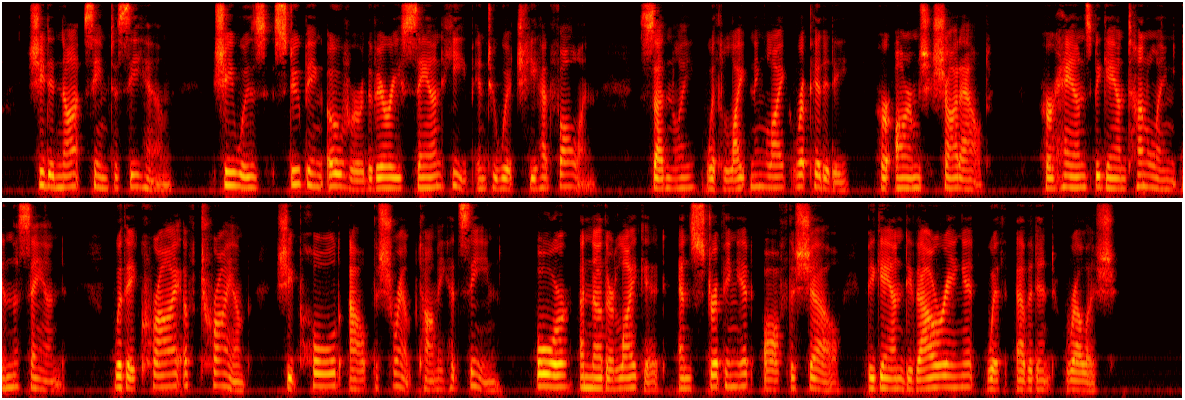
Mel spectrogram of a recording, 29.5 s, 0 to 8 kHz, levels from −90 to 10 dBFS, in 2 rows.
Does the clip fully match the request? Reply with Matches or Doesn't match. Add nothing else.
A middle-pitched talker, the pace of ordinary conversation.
Doesn't match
